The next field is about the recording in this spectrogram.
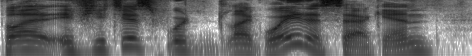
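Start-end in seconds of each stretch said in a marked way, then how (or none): none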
